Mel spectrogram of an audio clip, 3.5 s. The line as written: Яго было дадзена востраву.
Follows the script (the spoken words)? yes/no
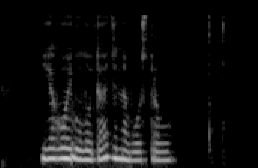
yes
